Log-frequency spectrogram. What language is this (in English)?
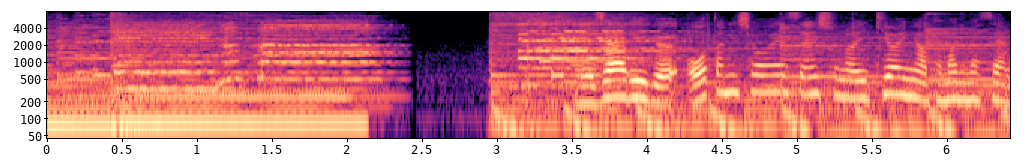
Japanese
